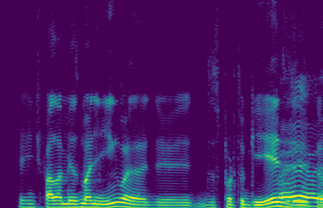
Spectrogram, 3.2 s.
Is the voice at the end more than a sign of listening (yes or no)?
yes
